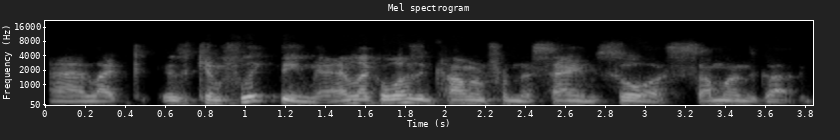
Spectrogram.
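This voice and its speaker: A man's voice: mid-range voice, brisk, breathy edge, no room sound. A man, a podcast guest chatting in a laid-back way, dropping "man" and "like" often. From Australia. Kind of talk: casual podcast conversation. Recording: dull, lo-fi and dry.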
